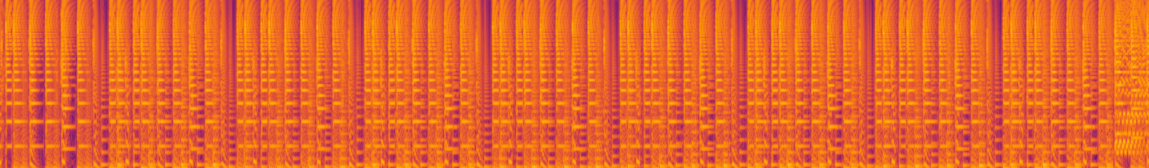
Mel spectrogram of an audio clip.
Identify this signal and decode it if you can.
There is no code.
